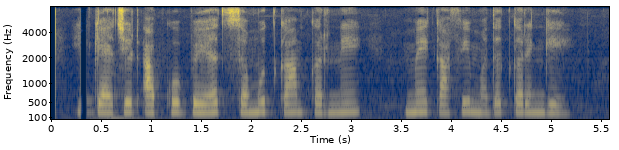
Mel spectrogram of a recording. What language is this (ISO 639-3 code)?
hin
